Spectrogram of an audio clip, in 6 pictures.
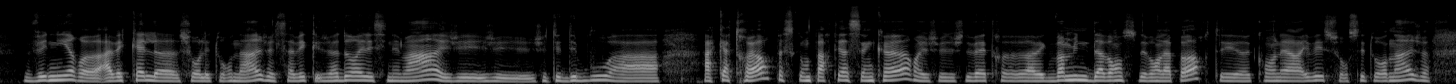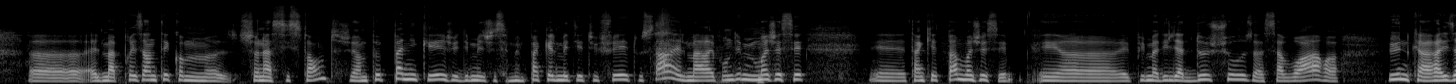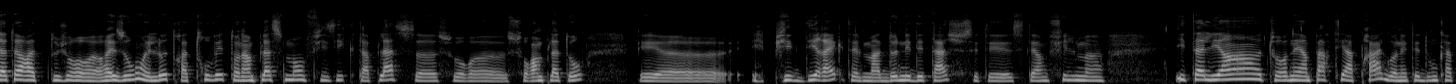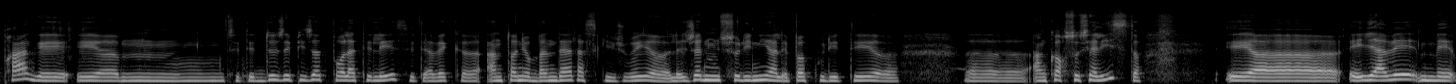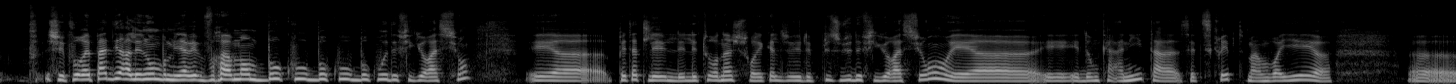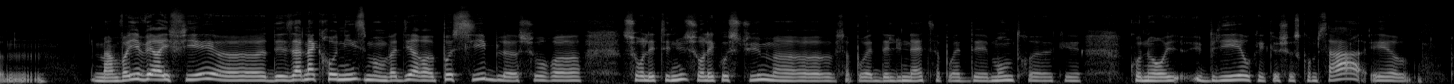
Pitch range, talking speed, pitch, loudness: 170-205 Hz, 185 wpm, 185 Hz, -30 LUFS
